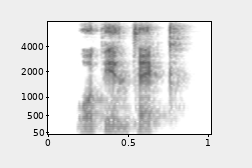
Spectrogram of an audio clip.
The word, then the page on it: lopjyntek: po nasimu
